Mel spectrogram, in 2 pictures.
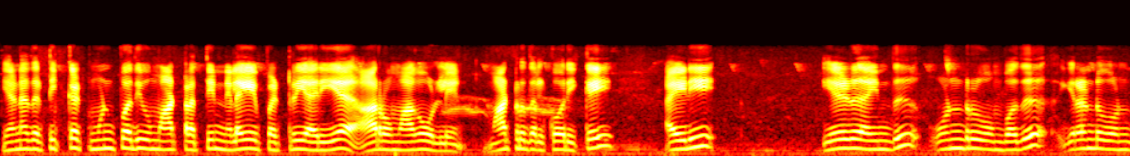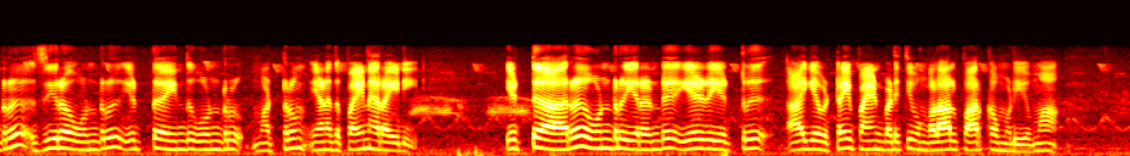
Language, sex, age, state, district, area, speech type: Tamil, female, 30-45, Tamil Nadu, Vellore, urban, read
